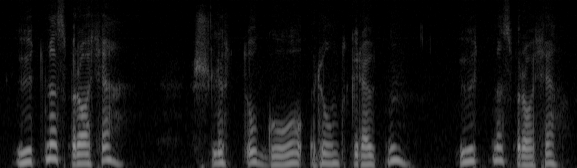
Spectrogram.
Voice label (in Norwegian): "Ut mæ språkje!", Numedalsmål; Slutt o gå ront grauten! Ut mæ språkje!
